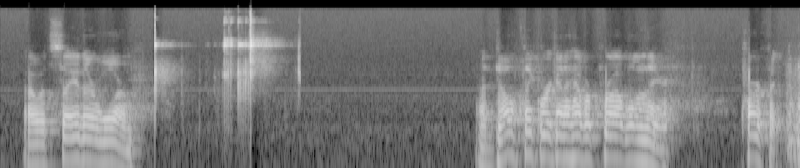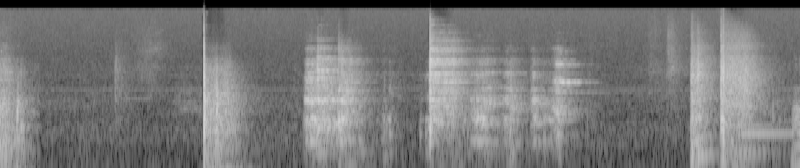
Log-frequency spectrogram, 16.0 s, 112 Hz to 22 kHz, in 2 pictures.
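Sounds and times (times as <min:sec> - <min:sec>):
tools rattling and clinking: 0:01.6 - 0:03.0.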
